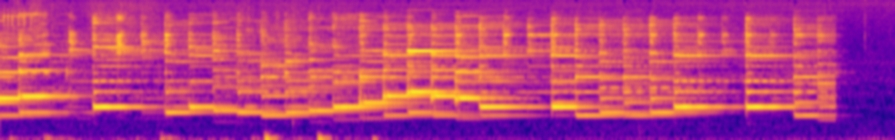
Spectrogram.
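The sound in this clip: A phone ringtone plays a bright electronic melody, repeating the same short phrase of quick notes several times in a clear, even rhythm, alone without speech.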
